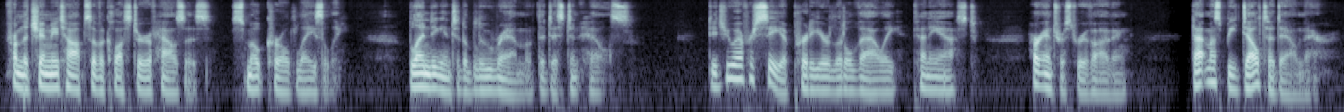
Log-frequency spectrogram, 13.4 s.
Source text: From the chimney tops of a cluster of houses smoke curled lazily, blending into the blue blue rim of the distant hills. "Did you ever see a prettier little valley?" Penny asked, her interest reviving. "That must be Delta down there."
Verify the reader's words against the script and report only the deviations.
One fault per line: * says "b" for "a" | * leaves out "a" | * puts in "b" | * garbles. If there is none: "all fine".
* leaves out "blue"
